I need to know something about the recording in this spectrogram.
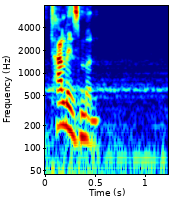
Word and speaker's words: Talisman: Talisman. Talisman. Yeah, it's Sam. Talisman. I think it's man at the end, but you don't pronounce it man, you pronounce it mun.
